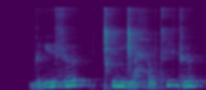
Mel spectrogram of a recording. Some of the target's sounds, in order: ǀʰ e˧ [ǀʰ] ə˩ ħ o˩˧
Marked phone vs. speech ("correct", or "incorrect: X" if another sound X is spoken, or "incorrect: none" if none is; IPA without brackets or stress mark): incorrect: ŋ͡ǀ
